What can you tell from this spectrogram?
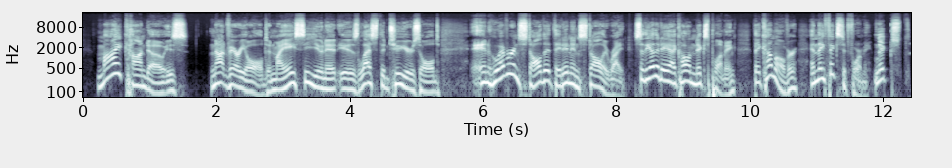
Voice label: RADIO AD; nicks plumbing radio ads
